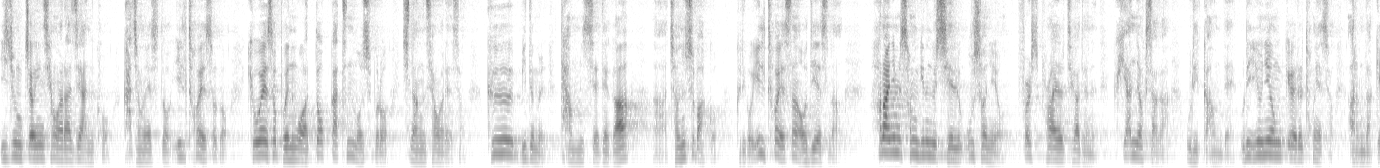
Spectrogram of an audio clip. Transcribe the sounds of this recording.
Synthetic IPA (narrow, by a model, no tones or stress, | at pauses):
id͡ʑuŋt͡ɕ͈ʌɡinsʰe̞ŋwaɾɦad͡ʑiankʰo̰ | kad͡ʑʌŋe̞sʰʌdo̰iɭtʰʌe̞sʰʌdo̰ | kjowe̞ːsʰʌpoinɯnɡʌɡat͈ok͈̚atʰɯnmosʰɯbɯɾoɕʰinaŋnsʰeŋɦwaɾe̞̰sʰʌ | kɯmidɯmɯ̰ɭtams͈ʰe̞de̞ɡa̰ | t͡ɕʌnsʰubak̚k͈o̰ | kɯɾiɡo̰ʔiɭtʰʌe̞sʰʌnaʌdie̞sʰʌna̰ | hanaɲimsʰʌmɡinɯnɡɯɕʰieɭusʰʌɲio̰fʰʌɾspʰɾajʌtʰiɡadwe̞nɯn | kɥiɦanjʌk̚s͈aɡa̰ | uɾik͈a̰unde̞̰uɾijuɲiʌnk͈jowe̞ɾɯɭtʰoŋe̞sʰʌ | a̰ɾɯmdak͈e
